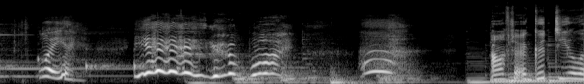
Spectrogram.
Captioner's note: exhales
